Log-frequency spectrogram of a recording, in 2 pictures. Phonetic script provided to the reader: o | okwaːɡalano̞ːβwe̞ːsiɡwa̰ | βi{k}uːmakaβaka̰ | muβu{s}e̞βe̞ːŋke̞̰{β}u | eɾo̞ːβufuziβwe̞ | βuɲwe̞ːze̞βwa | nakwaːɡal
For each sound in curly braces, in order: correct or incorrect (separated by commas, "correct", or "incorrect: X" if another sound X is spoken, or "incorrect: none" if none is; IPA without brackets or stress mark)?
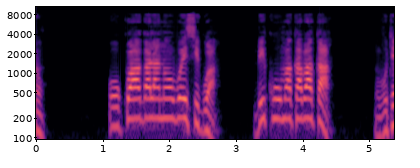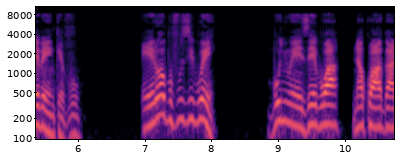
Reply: correct, incorrect: t, incorrect: v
